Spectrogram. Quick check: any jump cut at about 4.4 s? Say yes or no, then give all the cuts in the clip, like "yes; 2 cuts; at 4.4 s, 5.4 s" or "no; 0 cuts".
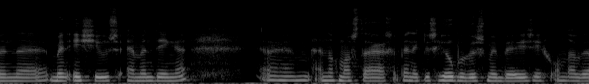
no; 1 cut; at 3.1 s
